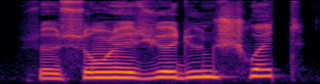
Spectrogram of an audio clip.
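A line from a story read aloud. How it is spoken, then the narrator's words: Sad wolf. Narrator (French): dit le loup tristement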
